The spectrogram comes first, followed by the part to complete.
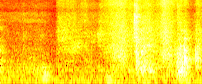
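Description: Near silence, then faint scraping and rustling in the second half as the emptied differential housing is handled with gloved hands.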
